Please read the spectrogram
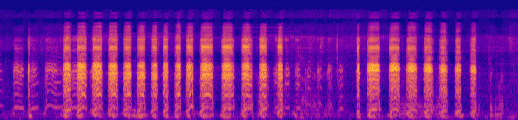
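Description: Mallard duck call blown by a hunter in two fast runs of loud, evenly spaced hen quacks, about four a second, with a short break near the middle, calling to ducks circling over the decoys.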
